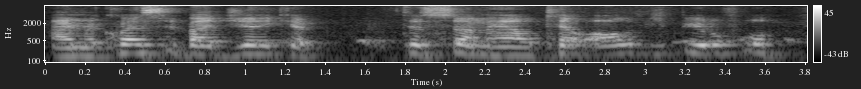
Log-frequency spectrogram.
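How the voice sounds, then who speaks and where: A grieving man delivers an emotional eulogy to a crowd, speaking deliberately, with profanity and wry humor. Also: fairly high pitch, fairly even intonation, darkish tone. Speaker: eulogist at a memorial. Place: crowded bar at a memorial. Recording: noisy live room, distant mic.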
